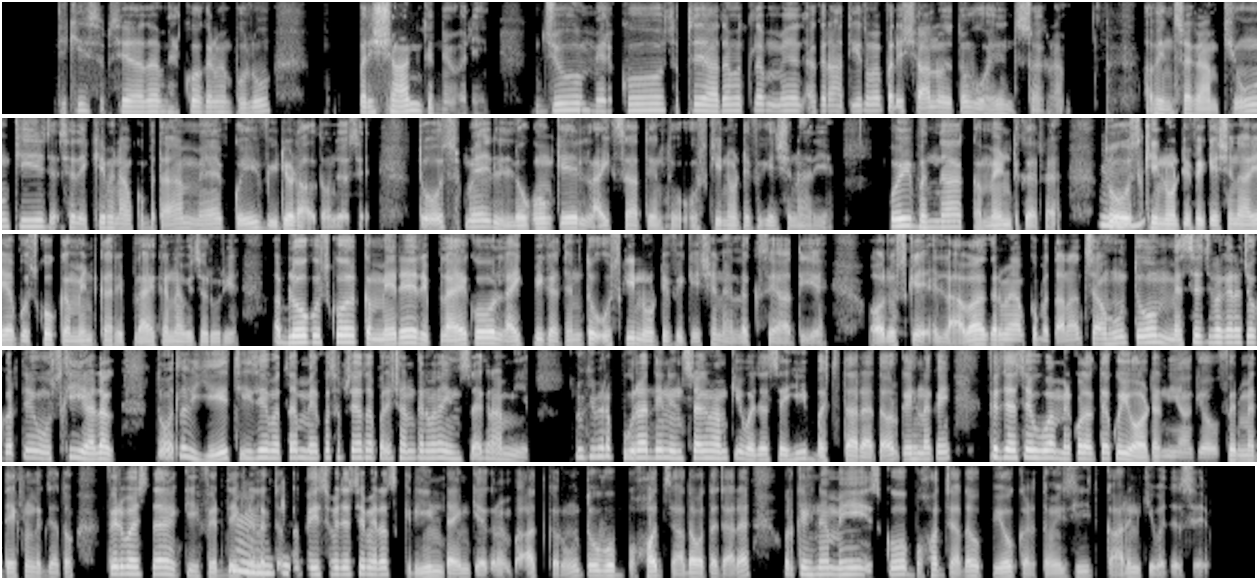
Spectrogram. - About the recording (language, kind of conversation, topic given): Hindi, advice, आप अपने डिजिटल उपयोग को कम करके सब्सक्रिप्शन और सूचनाओं से कैसे छुटकारा पा सकते हैं?
- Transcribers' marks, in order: in English: "लाइक्स"; in English: "नोटिफ़िकेशन"; in English: "कमेंट"; in English: "नोटिफिकेशन"; in English: "कमेंट"; in English: "रिप्लाई"; in English: "रिप्लाई"; in English: "लाइक"; in English: "नोटिफ़िकेशन"; in English: "ऑर्डर"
